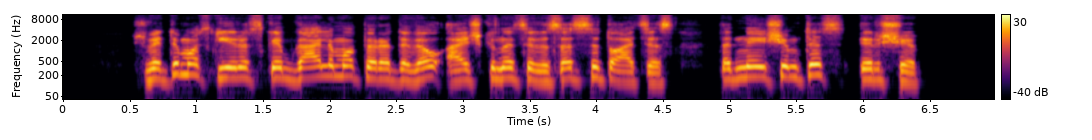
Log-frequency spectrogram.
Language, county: Lithuanian, Telšiai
